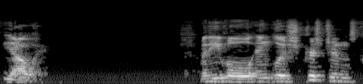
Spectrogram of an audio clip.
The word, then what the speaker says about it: Yahweh: has consonants only ywh the ancient hebrews pronounce this yahweh medieval english christians call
